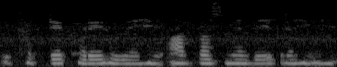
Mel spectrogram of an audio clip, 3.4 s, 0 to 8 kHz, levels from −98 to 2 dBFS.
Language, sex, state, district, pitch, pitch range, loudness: Hindi, female, Chhattisgarh, Bastar, 180 Hz, 175-185 Hz, -53 LUFS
